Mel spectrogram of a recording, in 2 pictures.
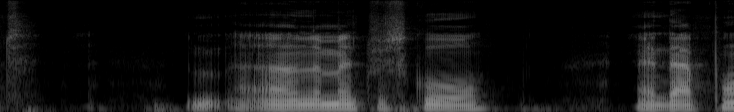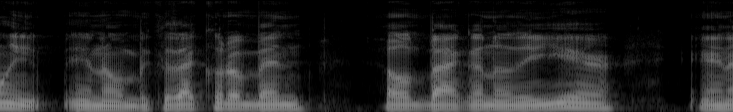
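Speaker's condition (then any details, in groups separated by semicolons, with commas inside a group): Cerebral palsy; wheelchair user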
